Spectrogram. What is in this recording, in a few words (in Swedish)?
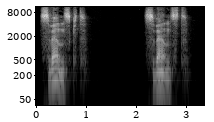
svenskt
